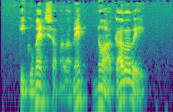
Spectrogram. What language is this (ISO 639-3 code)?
cat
